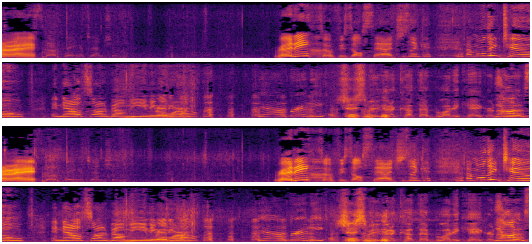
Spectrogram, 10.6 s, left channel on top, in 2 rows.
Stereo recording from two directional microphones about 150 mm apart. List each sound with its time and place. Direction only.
0.0 s a sound: 10° right (ahead or behind)
2.7 s speech: 15° right (ahead or behind)
3.1 s speech: 20° left (ahead or behind)
10.2 s speech: centre (ahead or behind)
